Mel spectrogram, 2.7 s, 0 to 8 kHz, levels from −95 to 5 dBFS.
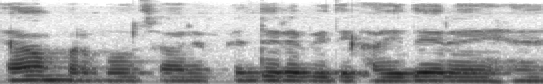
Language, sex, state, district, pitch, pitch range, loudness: Hindi, male, Haryana, Charkhi Dadri, 135 Hz, 130-140 Hz, -16 LUFS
